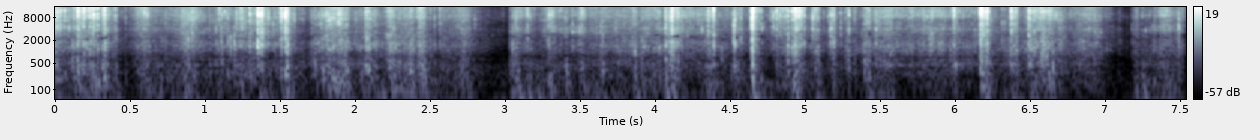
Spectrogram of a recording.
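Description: Fingers pinch and scrunch a piece of crumpled thin grey packing paper on a desk. The result is a steady stream of bright, dry crinkling and crackling with almost no low end, broken by brief quiet pauses around three and seven seconds.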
